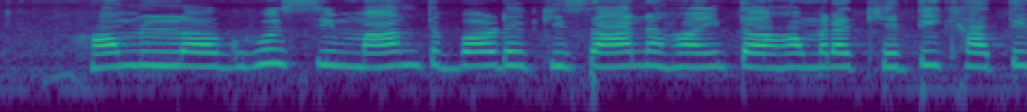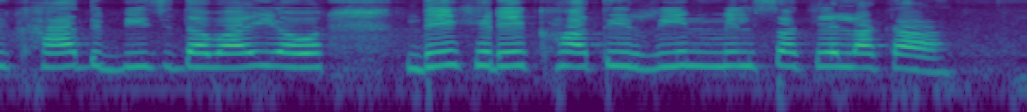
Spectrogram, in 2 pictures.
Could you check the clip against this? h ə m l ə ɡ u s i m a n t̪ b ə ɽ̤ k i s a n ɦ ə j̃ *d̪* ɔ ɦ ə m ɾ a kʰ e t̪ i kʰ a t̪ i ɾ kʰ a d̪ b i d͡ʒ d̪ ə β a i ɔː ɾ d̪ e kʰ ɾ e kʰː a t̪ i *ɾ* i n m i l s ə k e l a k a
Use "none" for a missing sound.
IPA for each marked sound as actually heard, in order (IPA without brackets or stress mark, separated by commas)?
t̪, ɾː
